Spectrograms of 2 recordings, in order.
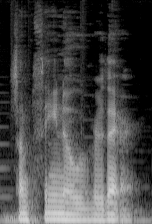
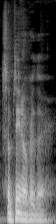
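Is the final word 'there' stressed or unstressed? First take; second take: stressed; unstressed. First: The final word 'there' is clearly stressed. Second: The final word 'there' is small and unstressed. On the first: The speaker calls it right. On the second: The speaker calls it wrong.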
